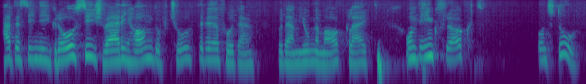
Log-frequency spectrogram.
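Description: A man's voice: high-pitched, measured pace, dull audio. A middle-aged man, preaching a sermon as a pastor and telling stories earnestly with emphatic rises. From Germany.

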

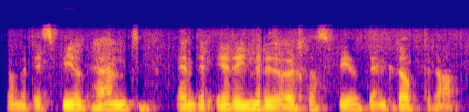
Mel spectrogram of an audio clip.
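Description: A man's voice: medium pitch, flat delivery, moderate pace, darkish tone, dull audio, slight background noise. A middle-aged man, preaching a sermon as a pastor and telling stories earnestly with emphatic rises. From Germany.

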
